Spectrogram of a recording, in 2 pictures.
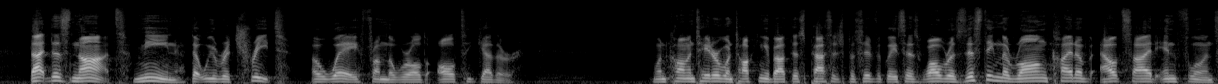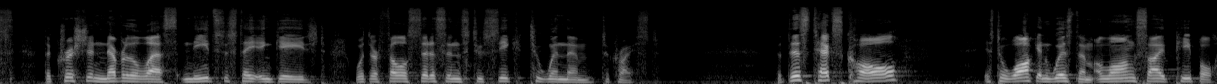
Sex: male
